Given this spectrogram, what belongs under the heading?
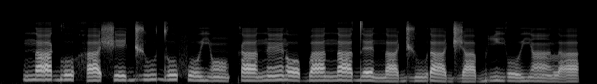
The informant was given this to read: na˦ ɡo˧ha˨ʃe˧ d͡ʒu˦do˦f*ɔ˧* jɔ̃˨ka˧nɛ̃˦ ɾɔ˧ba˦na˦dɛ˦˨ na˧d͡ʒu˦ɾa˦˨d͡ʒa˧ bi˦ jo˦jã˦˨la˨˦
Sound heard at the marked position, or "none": o˧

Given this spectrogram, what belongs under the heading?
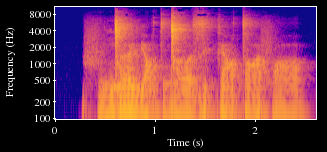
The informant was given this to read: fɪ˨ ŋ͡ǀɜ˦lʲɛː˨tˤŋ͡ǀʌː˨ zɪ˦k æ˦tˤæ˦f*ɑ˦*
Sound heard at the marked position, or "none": ɑ˦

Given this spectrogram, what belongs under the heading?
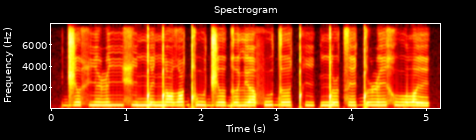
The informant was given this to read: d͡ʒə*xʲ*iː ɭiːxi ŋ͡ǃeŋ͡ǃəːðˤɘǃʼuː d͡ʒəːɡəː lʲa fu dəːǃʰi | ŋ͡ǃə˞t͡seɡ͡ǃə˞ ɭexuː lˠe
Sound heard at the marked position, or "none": x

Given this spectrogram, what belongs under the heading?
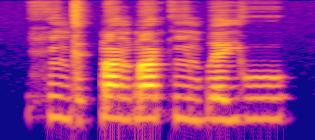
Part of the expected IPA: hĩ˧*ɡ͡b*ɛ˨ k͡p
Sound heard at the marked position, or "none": ɡ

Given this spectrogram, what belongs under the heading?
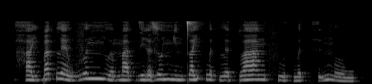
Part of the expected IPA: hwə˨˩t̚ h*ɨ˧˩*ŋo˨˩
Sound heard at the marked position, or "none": ɨ̰˧˥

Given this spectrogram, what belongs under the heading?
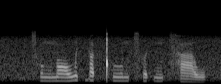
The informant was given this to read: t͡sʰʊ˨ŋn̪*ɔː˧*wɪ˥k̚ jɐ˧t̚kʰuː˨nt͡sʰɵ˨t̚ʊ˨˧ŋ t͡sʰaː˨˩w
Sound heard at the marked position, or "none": ɔː˨˥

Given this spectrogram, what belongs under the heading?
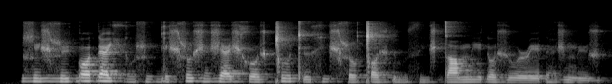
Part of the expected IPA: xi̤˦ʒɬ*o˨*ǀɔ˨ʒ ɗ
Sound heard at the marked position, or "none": o˨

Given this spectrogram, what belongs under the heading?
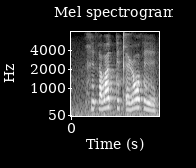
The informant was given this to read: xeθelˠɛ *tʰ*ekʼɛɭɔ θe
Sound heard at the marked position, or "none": tː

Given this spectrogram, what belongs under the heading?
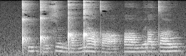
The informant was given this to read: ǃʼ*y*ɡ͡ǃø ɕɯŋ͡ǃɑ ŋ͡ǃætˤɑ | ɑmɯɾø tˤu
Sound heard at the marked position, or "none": y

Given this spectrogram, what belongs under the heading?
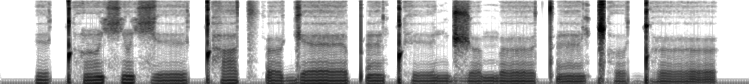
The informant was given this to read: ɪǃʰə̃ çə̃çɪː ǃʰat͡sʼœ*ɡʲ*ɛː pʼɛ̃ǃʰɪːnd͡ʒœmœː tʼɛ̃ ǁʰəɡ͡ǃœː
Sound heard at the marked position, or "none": ɡʲ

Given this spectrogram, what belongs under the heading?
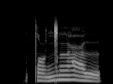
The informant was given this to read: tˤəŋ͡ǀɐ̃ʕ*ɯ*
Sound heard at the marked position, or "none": ə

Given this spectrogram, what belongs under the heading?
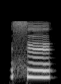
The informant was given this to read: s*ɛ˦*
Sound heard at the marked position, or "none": ɛ˦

